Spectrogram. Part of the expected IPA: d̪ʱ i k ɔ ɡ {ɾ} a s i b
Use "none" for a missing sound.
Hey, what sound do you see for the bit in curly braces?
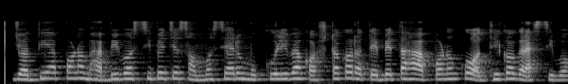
ɾ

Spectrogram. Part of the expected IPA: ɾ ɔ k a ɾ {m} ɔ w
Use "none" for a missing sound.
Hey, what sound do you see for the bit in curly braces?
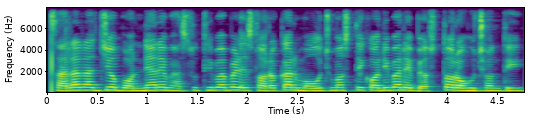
m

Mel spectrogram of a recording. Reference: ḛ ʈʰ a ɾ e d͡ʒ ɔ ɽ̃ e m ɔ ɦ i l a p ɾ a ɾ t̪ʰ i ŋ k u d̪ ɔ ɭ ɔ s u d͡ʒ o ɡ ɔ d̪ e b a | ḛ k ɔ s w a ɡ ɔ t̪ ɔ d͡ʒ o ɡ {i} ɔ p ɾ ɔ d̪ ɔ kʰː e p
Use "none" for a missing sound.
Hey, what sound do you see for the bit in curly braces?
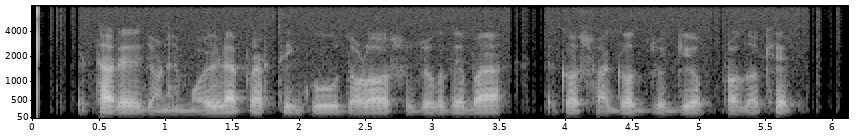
j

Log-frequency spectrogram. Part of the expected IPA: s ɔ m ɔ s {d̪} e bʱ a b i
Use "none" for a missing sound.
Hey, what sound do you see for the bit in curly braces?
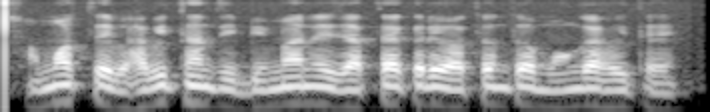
t̪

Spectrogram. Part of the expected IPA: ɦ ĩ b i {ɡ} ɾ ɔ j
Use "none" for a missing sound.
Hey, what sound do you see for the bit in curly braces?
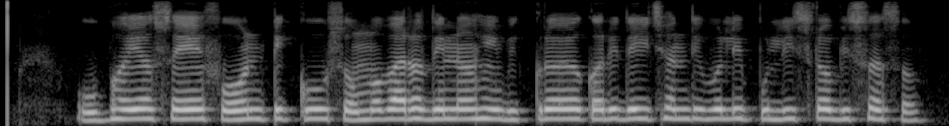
k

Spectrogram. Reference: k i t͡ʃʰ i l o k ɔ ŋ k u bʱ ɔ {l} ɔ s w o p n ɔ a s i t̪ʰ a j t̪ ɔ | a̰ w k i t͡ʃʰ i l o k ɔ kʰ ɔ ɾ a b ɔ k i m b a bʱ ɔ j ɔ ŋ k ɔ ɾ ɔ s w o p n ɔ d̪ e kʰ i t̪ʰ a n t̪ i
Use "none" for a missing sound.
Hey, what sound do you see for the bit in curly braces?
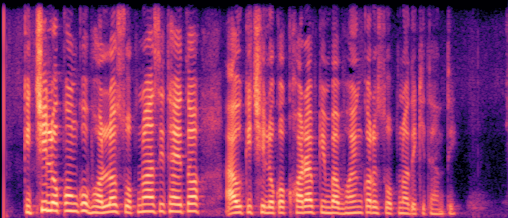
l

